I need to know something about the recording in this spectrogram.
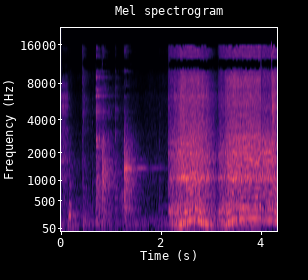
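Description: Small electric countertop blender puréeing pandan leaves with water: a few light knocks at first, then about two seconds in the motor starts and runs in two short goes, its pitch rising as it spins up and falling as it slows, with a brief dip between them.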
